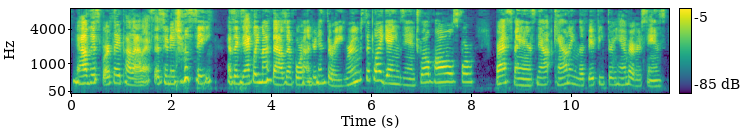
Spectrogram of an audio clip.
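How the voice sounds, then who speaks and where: A woman reading a children's picture book aloud in a playful, expressive way, with emphatic repetition and chatty asides. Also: fairly high pitch, unhurried, low-quality recording. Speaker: library read-aloud reader.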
